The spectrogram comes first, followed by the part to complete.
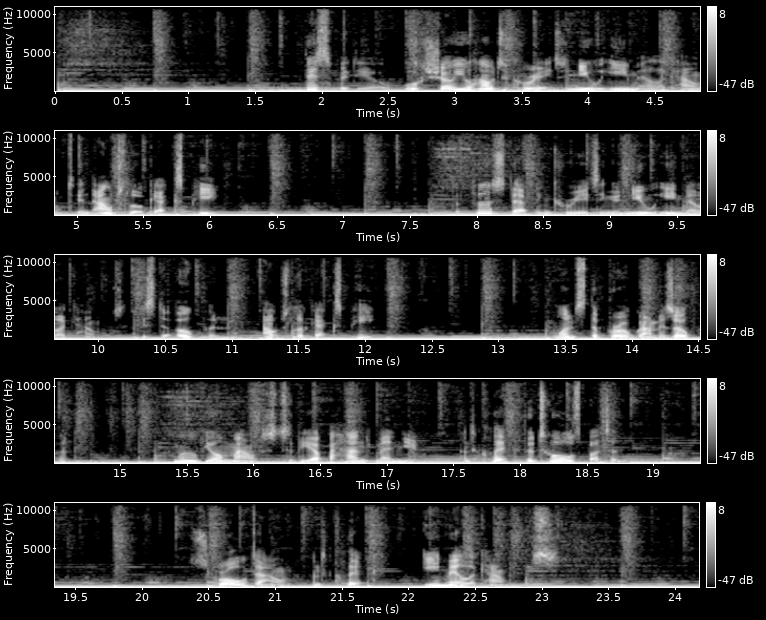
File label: english british e-learning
